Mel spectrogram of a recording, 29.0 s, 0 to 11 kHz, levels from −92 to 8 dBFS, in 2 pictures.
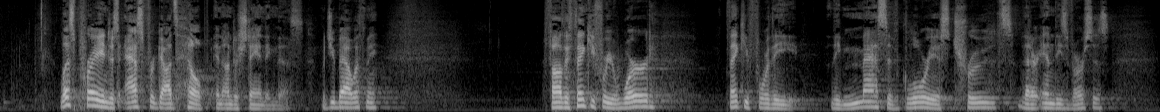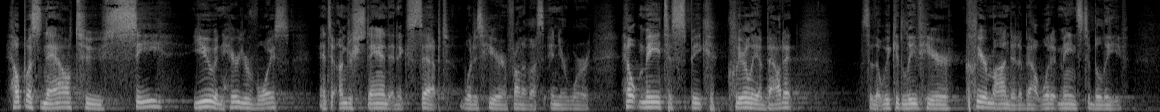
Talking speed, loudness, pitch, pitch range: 170 wpm, -29 LUFS, 130 Hz, 115-145 Hz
